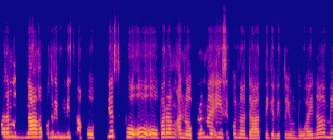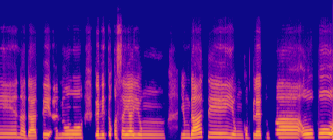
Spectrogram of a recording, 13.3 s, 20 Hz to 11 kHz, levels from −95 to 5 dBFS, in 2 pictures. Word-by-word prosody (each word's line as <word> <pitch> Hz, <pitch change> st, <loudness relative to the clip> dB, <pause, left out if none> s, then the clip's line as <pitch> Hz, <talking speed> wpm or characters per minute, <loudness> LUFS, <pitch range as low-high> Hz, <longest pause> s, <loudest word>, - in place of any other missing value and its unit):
parang 315 Hz, 0 st, +2 dB
nag 310 Hz, -4 st, -5 dB, 0.2 s
nakakapag-reminisce 300 Hz, -1 st, +3 dB, 0.2 s
ako. 255 Hz, -2 st, -1 dB, 0.2 s
Yes 365 Hz, +2 st, +2 dB, 0.2 s
po, 315 Hz, -, +2 dB
oo, 285 Hz, -2 st, +4 dB
parang 300 Hz, +1 st, 0 dB
ano, 245 Hz, -4 st, -2 dB
parang 280 Hz, +2 st, -6 dB
naiisip 285 Hz, -1 st, -4 dB
ko 280 Hz, -, -7 dB
na 255 Hz, -2 st, -6 dB
dati 225 Hz, +2 st, -3 dB
ganito 225 Hz, 0 st, -8 dB
yung 225 Hz, -2 st, -11 dB
buhay 235 Hz, +2 st, -6 dB
namin, 285 Hz, 0 st, -6 dB
na 245 Hz, -, 0 dB
dati 215 Hz, +4 st, +1 dB, 0.2 s
ano 260 Hz, +1 st, -1 dB, 0.2 s
ganito 240 Hz, 0 st, 0 dB
kasaya 245 Hz, -1 st, +2 dB
yung 245 Hz, 0 st, -2 dB, 0.7 s
yung 250 Hz, 0 st, -6 dB
dati, 290 Hz, +1 st, +2 dB
yung 240 Hz, -1 st, -5 dB
kumpleto 240 Hz, +1 st, -1 dB
pa, 280 Hz, 0 st, +3 dB
opo. 280 Hz, +3 st, +3 dB
270 Hz, 135 wpm, -23 LUFS, 245-290 Hz, 0.7 s, oo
